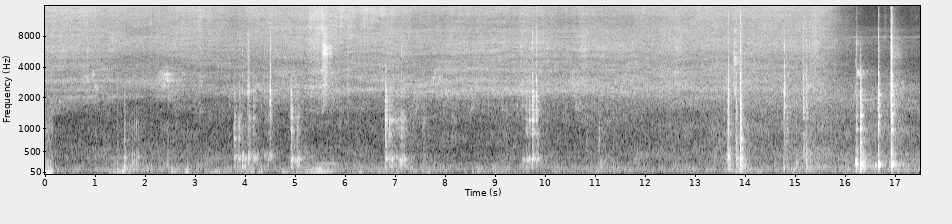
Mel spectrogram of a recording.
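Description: Tuna steaks sizzle on a hot grill in a steady, close hiss, broken by scattered pops and sharper clanks and scrapes as the meat is turned, most busily near the end.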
